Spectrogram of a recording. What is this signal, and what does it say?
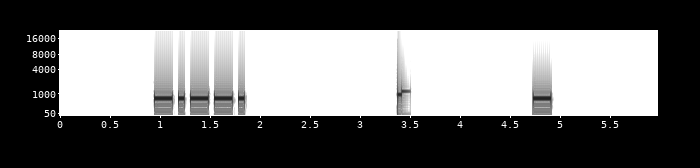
Morse code, heard as a keyed tone, about 20 wpm, 700 Hz. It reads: <KN> T
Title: Top 90 QSO Elements - 6x Character Spacing - 20wpm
